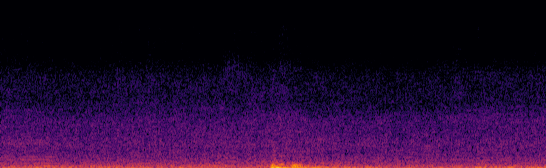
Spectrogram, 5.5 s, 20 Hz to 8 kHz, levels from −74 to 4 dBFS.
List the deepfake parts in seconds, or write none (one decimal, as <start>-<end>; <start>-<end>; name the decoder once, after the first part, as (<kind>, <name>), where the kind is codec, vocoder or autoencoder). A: 2.6-3.3 (codec, SNAC); 3.7-4.9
